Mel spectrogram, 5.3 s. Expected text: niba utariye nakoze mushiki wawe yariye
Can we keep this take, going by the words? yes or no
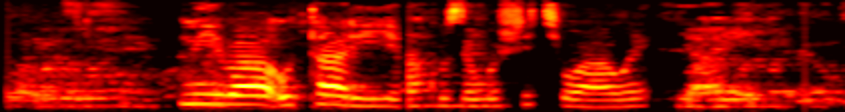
yes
